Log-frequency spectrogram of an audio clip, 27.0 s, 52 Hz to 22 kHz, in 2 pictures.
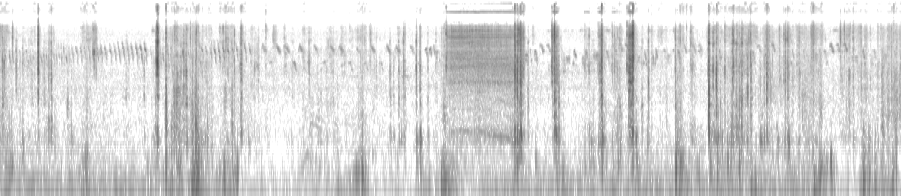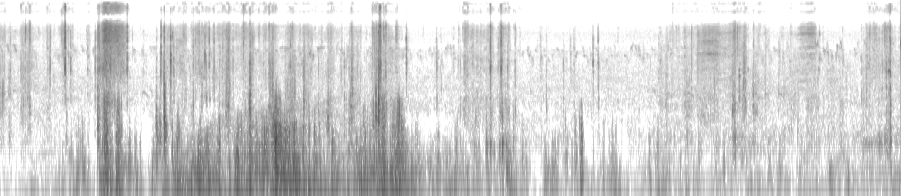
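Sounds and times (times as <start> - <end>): clicks and taps of tools and plastic: 5.4 - 6.8, 7.5 - 17.4.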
